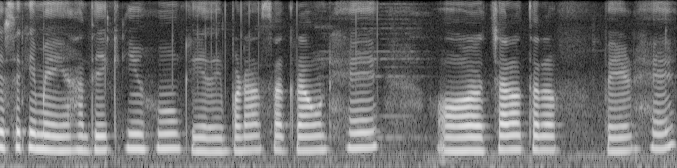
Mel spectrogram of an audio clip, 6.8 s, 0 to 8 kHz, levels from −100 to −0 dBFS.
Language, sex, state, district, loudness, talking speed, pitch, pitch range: Hindi, female, Uttar Pradesh, Jyotiba Phule Nagar, -18 LUFS, 150 wpm, 220 Hz, 210-235 Hz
